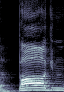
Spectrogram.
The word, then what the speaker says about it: bargain: know this is a bargain price be careful with pronunciation it looks like barain but it's barain why is a i n pronounced in I don't know but it is bargain it's a bargain it's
